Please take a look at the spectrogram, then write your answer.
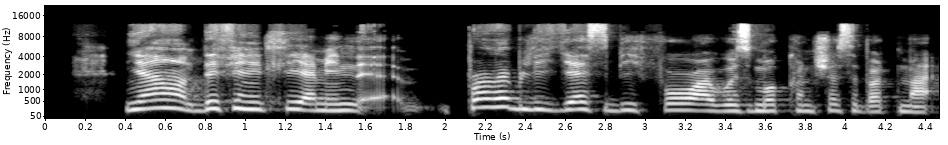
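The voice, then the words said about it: Strong French accent. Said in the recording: “I have a French accent. I know it. It's strong.”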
